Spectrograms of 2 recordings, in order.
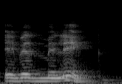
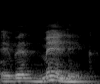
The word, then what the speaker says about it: Ebed Melec: Y después también tenemos a otro amigo llamado Ebet Meleek o mejor dicho Ebed Meleek con acento en esa ebed así es sin H y con b larga bed con d de dedo eed ebed melec con c al final él está en el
